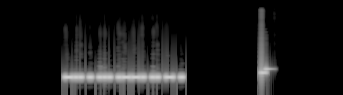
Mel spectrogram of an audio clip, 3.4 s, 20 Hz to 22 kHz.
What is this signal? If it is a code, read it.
Morse code, heard as a keyed tone, about 53 wpm, 700 Hz. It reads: DESPITE
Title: Sentences from Top 1000 Words - Review Part 7 - New Word Drill - 50wpm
